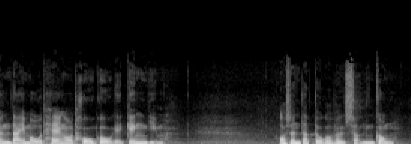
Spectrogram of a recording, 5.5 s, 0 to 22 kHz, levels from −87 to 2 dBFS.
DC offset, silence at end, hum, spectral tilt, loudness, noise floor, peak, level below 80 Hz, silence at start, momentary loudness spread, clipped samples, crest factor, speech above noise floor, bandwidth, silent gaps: under 0.1%; 0.2 s; none; -7 dB/octave; -21 LUFS; -50 dBFS; -2 dBFS; -58 dBFS; 0 s; 5 LU; under 0.1%; 18 dB; 30 dB; 12 kHz; none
